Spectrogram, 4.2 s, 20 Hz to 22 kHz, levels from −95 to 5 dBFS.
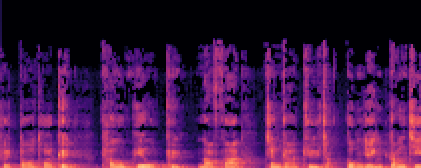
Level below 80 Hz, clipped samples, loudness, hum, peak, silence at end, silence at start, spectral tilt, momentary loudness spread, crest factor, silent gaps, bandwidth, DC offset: -54 dBFS; under 0.1%; -20 LUFS; none; -2 dBFS; 0 s; 0 s; -5.5 dB/octave; 7 LU; 18 dB; none; 17 kHz; under 0.1%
